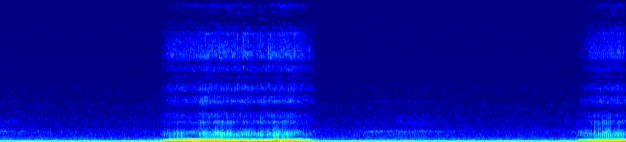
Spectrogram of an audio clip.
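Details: Snoring during sleep: two loud, rough, rattling snores on breaths in, about four seconds apart, over a steady low hum.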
